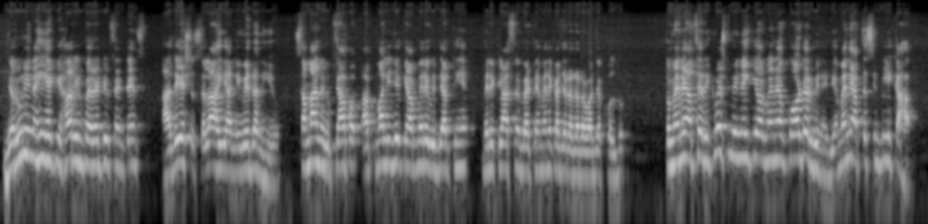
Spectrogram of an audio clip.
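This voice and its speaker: A man teaching English grammar as a teacher in a lesson. He explains step by step, asks and answers his own questions, and says example sentences slowly. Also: high voice. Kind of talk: classroom-style grammar lesson.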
